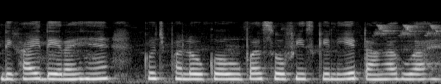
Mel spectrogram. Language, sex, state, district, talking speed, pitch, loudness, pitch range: Hindi, female, Chhattisgarh, Bastar, 190 wpm, 245 Hz, -13 LUFS, 245-255 Hz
